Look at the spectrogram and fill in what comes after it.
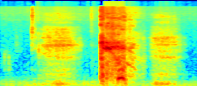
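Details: Adult woman who says she can hardly breathe and is trying not to cough: a single sharp, harsh cough burst between quieter breathy sounds, indoors.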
